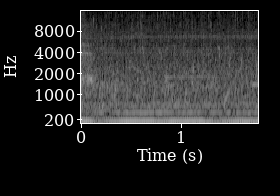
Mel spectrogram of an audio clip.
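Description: River water splashing and babbling in a steady, continuous wash, with no distinct individual splashes and no voices.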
